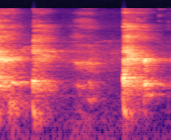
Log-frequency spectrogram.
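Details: Two sharp cough bursts about a second apart from a child who is sick with a cough and cold.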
